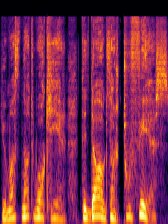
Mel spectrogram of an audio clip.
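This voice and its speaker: A man does a put-on character voice, growling at a fairly high pitch and a moderate pace. The recording is very clean, with a silent background. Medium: read story. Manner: grim, terse.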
